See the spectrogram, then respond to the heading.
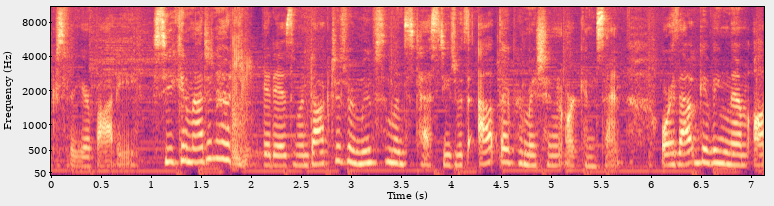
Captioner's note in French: bruit de pet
